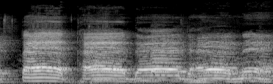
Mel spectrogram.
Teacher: और ये तैवर्ग दांतों की तरफ जीभ आती है। त थ द ध न, दंत।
